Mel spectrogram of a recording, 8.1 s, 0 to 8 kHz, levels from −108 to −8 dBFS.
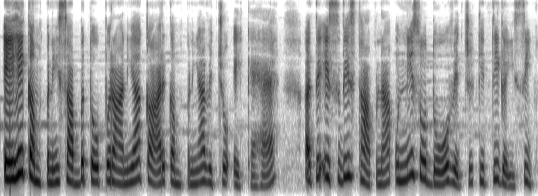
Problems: constant background noise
